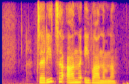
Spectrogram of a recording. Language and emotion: Russian, neutral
